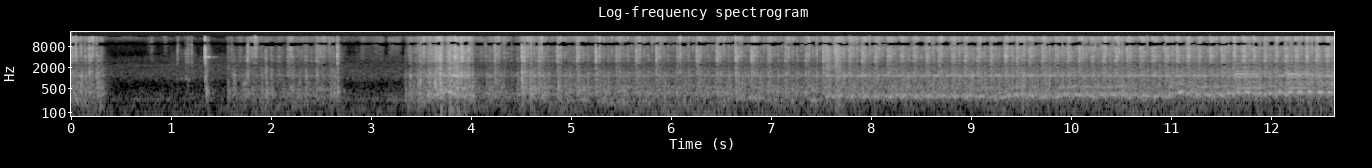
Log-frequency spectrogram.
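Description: Bernette sewing machine stitching a folded canvas hem: a couple of brief stops and starts at first, then running steadily with a rapid, even needle rhythm from about three seconds in, its hum rising slightly in pitch toward the end.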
